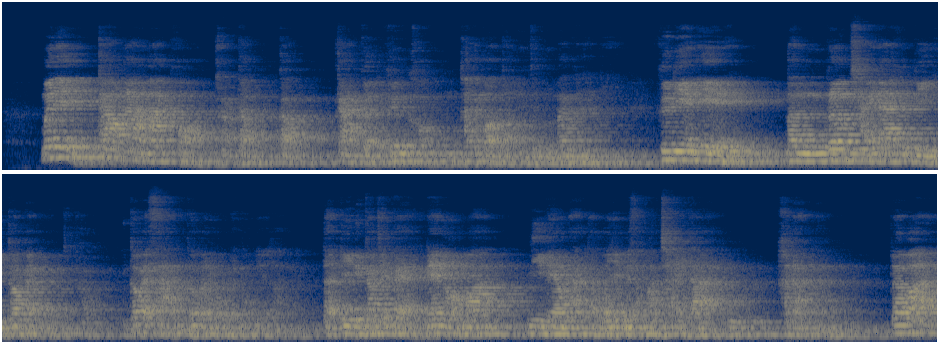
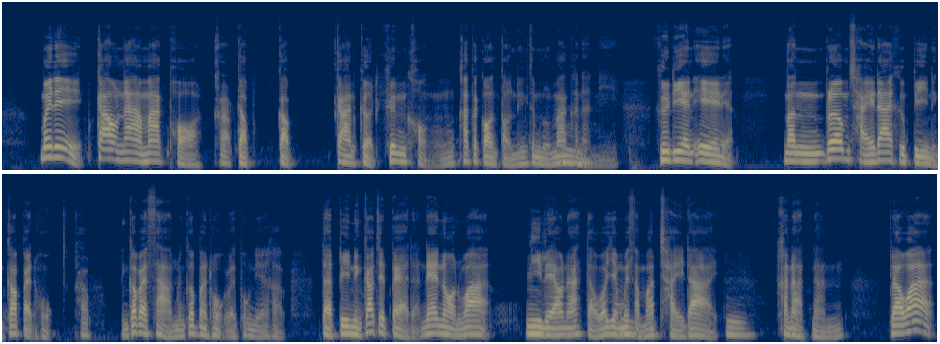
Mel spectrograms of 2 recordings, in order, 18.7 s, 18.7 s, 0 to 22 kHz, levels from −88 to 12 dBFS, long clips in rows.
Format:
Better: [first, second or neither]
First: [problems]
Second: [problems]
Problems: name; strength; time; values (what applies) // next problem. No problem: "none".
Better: second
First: room echo; strong; dies away in 1.9 s // off-mic speech; far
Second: none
